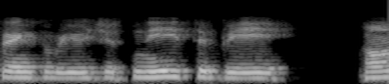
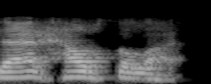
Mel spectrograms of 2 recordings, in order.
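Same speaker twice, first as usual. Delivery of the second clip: ordinary delivery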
